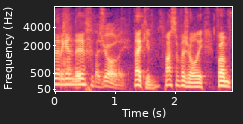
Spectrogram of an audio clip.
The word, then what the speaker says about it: fagioli: Fagioli. Thank you. Pasta fagioli from Cello's. You know, And- people would say pasta fazool. Yeah. But it's pasta fagioli.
